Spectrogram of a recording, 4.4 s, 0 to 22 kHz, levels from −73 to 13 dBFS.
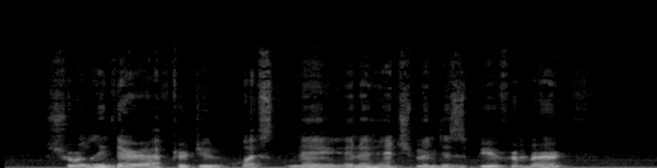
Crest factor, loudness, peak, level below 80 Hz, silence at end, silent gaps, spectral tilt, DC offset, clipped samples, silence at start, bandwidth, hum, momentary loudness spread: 14 dB; -24 LUFS; -10 dBFS; -56 dBFS; 0 s; none; -7 dB/octave; under 0.1%; under 0.1%; 0.05 s; 16 kHz; none; 10 LU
